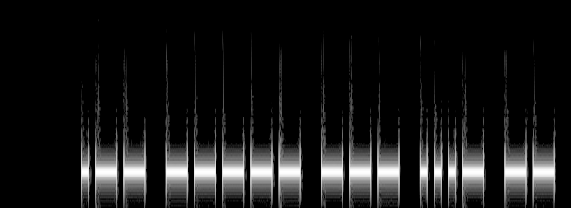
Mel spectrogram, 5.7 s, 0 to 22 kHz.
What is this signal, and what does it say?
Morse code, heard as a keyed tone, about 21 wpm, 700 Hz. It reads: W0OVM
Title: Speed Racing - USA 1x3 Call Signs 17wpm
